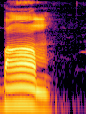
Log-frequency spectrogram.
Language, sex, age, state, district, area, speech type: Maithili, male, 18-30, Bihar, Darbhanga, urban, read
